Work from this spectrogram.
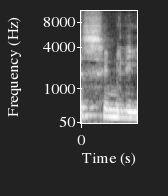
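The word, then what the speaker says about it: simile: अक्सर बच्चे कुछ इसको गलत प्रोनाउंस कर देते हैं। ब ये सिमली है।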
